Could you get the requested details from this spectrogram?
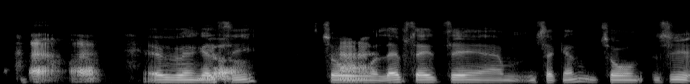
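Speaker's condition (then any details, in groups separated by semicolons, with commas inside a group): ALS; about six years with condition; speech improved a little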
